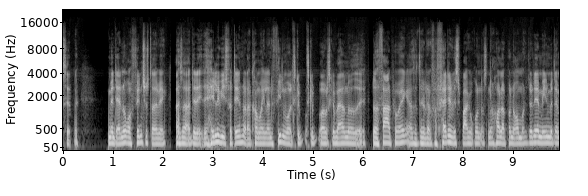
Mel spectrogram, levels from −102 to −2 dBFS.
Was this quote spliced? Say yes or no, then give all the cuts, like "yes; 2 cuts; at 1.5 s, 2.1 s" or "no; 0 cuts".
yes; 3 cuts; at 2.2 s, 4.9 s, 6.1 s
